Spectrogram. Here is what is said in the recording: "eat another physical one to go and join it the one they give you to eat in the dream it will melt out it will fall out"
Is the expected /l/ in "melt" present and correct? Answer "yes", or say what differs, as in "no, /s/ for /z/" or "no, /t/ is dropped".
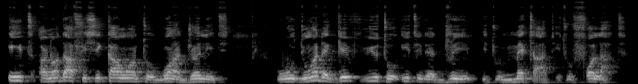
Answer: no, /l/ is dropped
